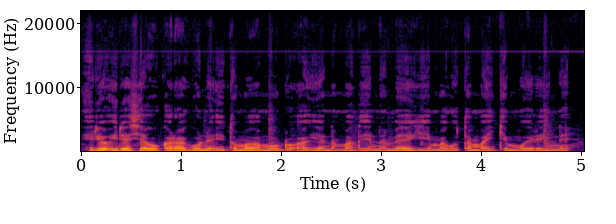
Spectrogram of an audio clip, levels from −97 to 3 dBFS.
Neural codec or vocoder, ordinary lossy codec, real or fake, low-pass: none; none; real; none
